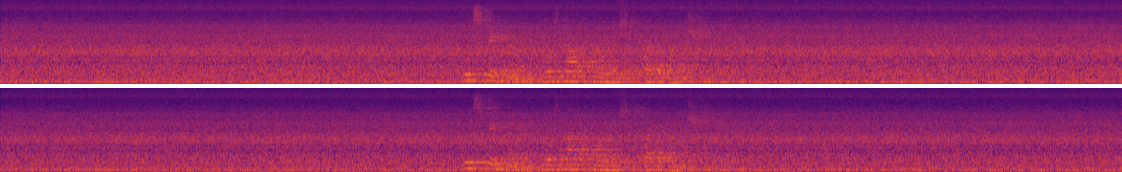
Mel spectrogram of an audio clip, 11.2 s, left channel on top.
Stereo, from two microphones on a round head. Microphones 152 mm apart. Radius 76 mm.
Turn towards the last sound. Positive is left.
turn(degrees=15)  # may be behind; listen again after turning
